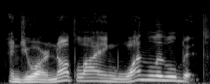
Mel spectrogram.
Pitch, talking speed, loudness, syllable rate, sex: 150 Hz, 230 wpm, -17 LUFS, 6.7 syllables/s, male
